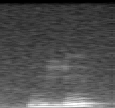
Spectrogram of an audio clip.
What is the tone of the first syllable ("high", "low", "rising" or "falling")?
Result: rising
